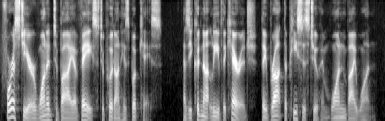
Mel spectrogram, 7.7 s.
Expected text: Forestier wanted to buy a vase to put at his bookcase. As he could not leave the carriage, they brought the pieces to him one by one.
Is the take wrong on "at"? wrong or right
wrong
